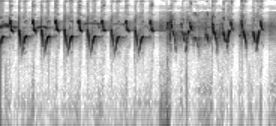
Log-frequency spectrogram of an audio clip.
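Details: Vigorous bar-winged prinia song, meant to lure and provoke other birds: rapid, regular, high chirps, each sliding sharply downward, about three a second, growing busier and buzzier toward the end.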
